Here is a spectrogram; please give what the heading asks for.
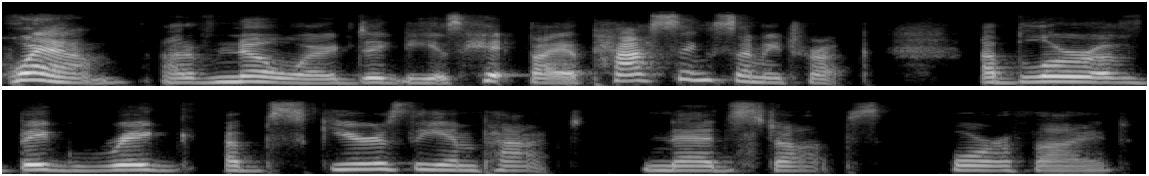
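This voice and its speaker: During a table read, a woman chats casually and reads scripted action descriptions aloud. Her voice is medium-pitched and a little slow, captured as clean studio sound with no room noise.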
